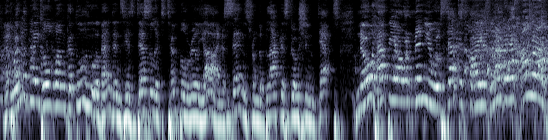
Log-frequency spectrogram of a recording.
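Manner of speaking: high, mounting doomsday proclamation; hammed-up cultist waitress foretelling doom; possessed prophecy. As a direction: build to a high-pitched fevered cry on the last line.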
